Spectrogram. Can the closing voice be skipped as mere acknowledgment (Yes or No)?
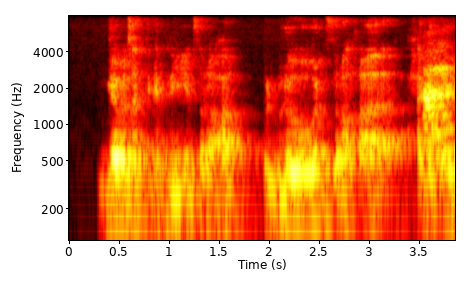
No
